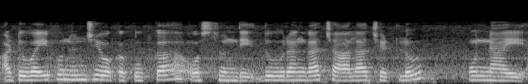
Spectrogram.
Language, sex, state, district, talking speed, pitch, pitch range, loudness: Telugu, female, Telangana, Mahabubabad, 115 wpm, 195 Hz, 185-200 Hz, -14 LUFS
